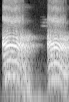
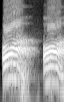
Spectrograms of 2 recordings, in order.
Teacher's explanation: দেখেন আ আ একবারে গোড়া, অ অ অটা দেখেন, আ বলে দেখেন আর অ বলে দেখেন, অটা আরেকটু উঠে উঠে যাচ্ছে না? আ একবারে গোড়া, অ আয়ের চেয়ে একটু এগিয়ে আসছে, এগিয়ে আসছে, উঁচুর দিকে এগিয়ে আসছে, দুই তালায় চলে গেছে, একতলা থেকে দুই তালায় চলে গেছে।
